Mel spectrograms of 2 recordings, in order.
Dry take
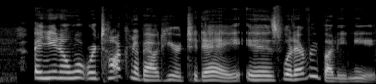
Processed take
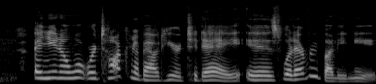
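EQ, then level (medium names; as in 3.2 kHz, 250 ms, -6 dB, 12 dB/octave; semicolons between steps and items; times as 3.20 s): band-stop 6.6 kHz, Q 15; -8.0 dB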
